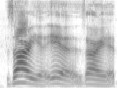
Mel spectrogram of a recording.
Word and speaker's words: Zarya: Yeah, I've been using Zara. Is that her name? That's how you pronounce it?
